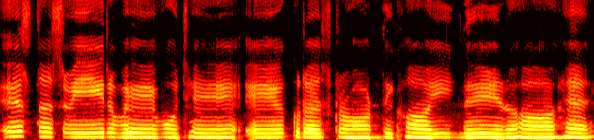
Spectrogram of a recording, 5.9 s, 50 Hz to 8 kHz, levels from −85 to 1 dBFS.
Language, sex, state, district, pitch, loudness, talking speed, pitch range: Hindi, female, Madhya Pradesh, Katni, 230 Hz, -12 LUFS, 100 wpm, 225-240 Hz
